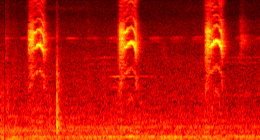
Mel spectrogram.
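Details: A crimson sunbird (Aethopyga siparaja), in a recording used to prompt sunbirds to sing, gives three very high, thin, shimmering phrases about a second apart, with a single soft click between the first two.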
